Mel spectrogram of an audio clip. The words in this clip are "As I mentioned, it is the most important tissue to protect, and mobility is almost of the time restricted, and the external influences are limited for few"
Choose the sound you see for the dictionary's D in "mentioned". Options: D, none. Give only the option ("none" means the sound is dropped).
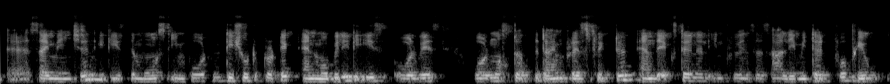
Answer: D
